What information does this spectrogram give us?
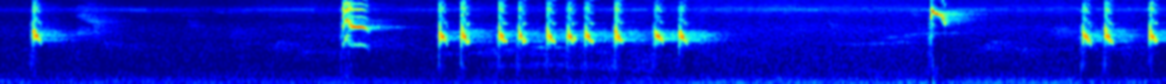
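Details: Greater green leafbird song played to excite other leafbirds into singing. A few sharp isolated notes, then a rapid series of clipped, whistled chips repeated several times per second, ending in more spaced chips over a faint low hum.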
